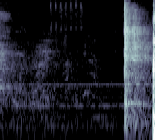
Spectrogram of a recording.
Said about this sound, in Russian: и на демонстрации, когда должны были, в общем-то, это показать, и пульнули металлическим шариком в стекло, оно разбилось. Добро пожаловать на открытие Кибертрака.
